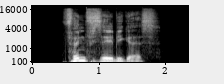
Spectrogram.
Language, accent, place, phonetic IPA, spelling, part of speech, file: German, Germany, Berlin, [ˈfʏnfˌzɪlbɪɡəs], fünfsilbiges, adjective, De-fünfsilbiges.ogg
- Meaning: strong/mixed nominative/accusative neuter singular of fünfsilbig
